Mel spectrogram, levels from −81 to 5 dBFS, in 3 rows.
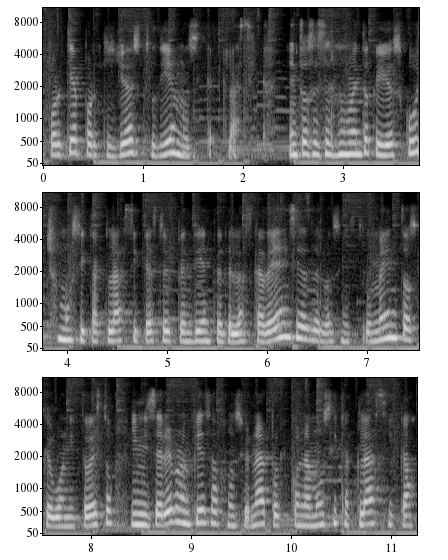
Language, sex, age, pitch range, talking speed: Spanish, female, 20-39, 210-245 Hz, 195 wpm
